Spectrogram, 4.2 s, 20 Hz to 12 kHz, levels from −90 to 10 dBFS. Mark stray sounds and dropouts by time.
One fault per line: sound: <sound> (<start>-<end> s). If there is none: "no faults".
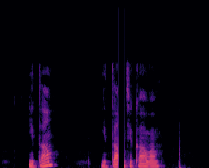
sound: dropout (2.4-2.5 s)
